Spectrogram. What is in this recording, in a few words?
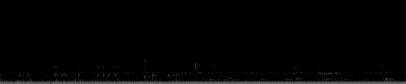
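"bicycle", spoken word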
